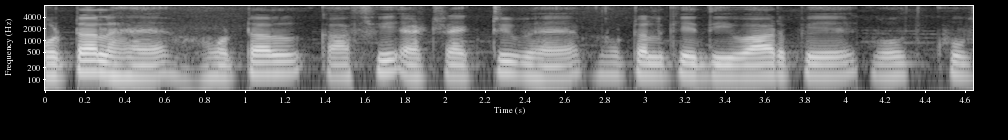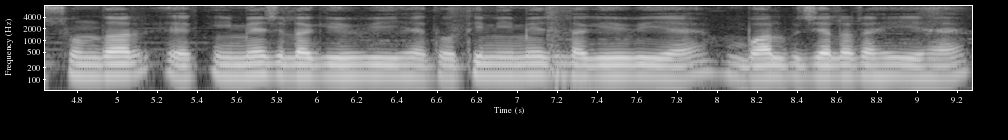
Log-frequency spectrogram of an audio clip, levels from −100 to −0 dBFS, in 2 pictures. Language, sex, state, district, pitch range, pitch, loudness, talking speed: Hindi, male, Bihar, Muzaffarpur, 120-130 Hz, 125 Hz, -23 LUFS, 190 wpm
